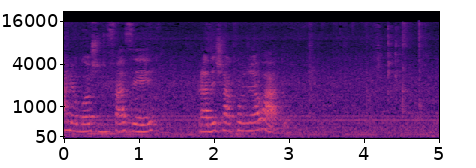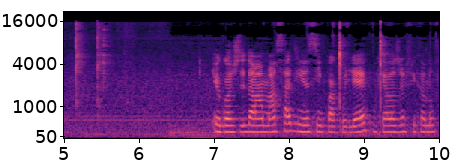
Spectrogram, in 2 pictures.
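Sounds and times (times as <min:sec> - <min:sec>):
metal spoon tapping steel bowl: 0:04.3 - 0:05.7.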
